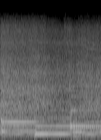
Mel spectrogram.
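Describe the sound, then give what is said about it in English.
Ocean waves lap at the shore in a soft, steady wash of surf, with gentle sustained musical tones held underneath. “Place your thought shell at the water's edge and watch the waves lap against it, wash over it,”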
